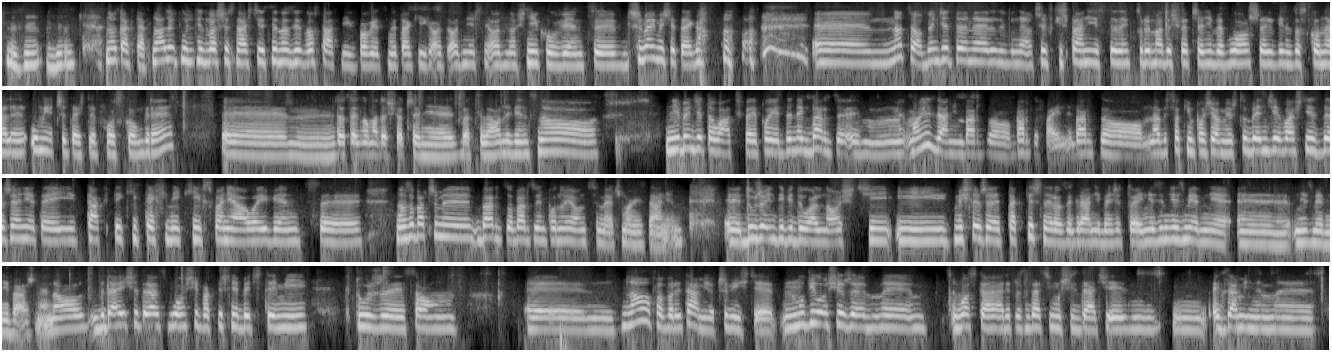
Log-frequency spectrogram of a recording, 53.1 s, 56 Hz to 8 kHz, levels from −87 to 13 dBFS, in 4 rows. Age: 40-59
